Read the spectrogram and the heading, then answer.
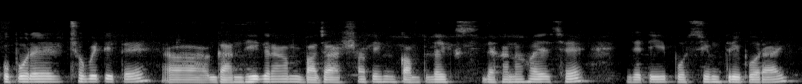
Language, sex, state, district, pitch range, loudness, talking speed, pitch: Bengali, male, Tripura, West Tripura, 115-125 Hz, -18 LUFS, 90 wpm, 120 Hz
